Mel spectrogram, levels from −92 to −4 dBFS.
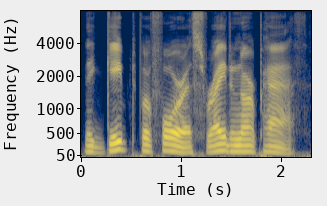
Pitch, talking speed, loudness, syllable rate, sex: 110 Hz, 210 wpm, -16 LUFS, 4.5 syllables/s, male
